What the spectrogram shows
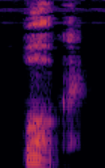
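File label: "walk", Australian English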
